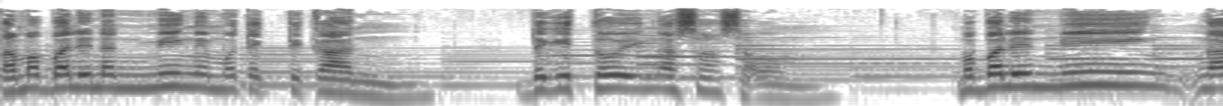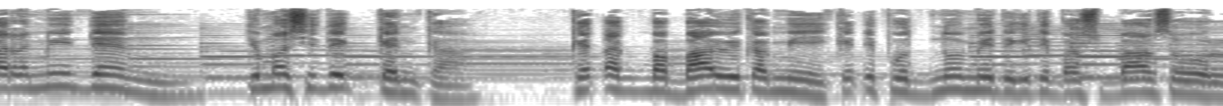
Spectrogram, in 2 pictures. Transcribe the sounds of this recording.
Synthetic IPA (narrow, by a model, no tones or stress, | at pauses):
t̪ɐmɐbɐlɪnanmiŋamot̪ɛk̚t̪ɪkan | d̪ɐɡɪt̪oiŋasasɐʔoŋ | mɐbɐlinmiŋaːɾɐmid̪ɛnt̪ɪmasid̪ɛkːɛnka | kɐt̪ɐɡ̚babaːwikɐmikɐt̪ɪpʊd̪̚numid̪ɐɡit̪ɪbɐsbaːsol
